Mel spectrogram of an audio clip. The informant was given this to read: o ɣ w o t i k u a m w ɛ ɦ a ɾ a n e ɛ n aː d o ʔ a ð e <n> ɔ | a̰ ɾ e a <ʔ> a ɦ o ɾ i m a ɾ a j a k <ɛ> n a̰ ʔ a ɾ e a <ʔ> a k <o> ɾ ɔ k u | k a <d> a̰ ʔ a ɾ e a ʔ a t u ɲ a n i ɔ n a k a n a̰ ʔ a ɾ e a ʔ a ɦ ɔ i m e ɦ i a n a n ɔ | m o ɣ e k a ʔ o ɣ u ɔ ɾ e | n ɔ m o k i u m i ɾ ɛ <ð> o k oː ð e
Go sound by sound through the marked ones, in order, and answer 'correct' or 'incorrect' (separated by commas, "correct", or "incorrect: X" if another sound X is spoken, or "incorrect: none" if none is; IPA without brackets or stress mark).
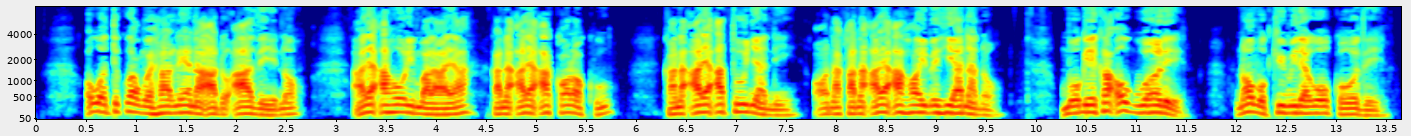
correct, correct, incorrect: a, correct, incorrect: ɔ, incorrect: n, incorrect: ɣ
